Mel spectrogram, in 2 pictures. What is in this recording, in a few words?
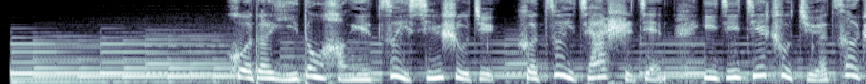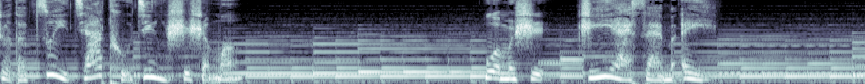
chinese voice over female narrator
